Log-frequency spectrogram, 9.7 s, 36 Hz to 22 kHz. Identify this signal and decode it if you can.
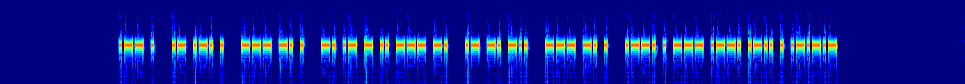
Morse code, heard as a keyed tone, about 44 wpm, 700 Hz. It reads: WE ARE ONE NATION AND ONE PEOPLE.
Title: Sentences from Top 1000 Words - Review Part 6 - 45wpm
